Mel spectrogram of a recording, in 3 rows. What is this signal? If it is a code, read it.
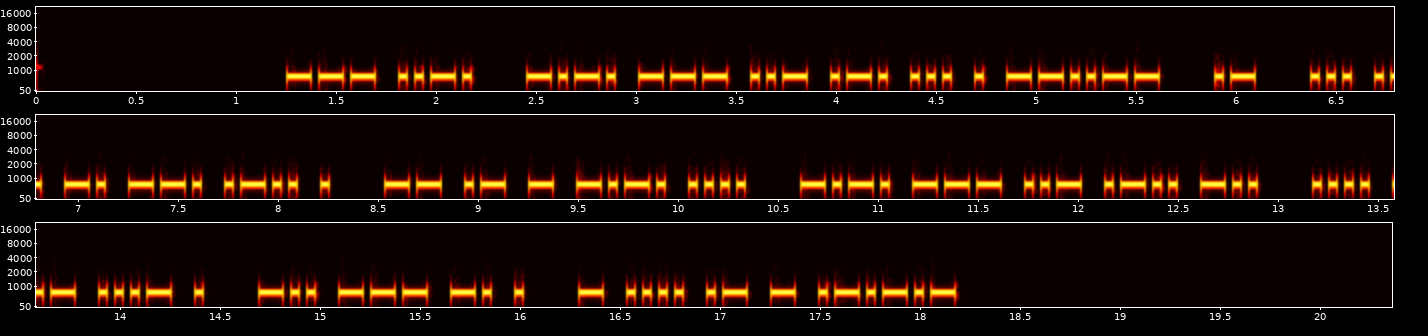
Morse code, heard as a keyed tone, about 30 wpm, 700 Hz. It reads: OF COURSE, A SINGLE MATCH COULD HAVE DONE THAT.
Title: Sentences from Top 1600 Words 30wpm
